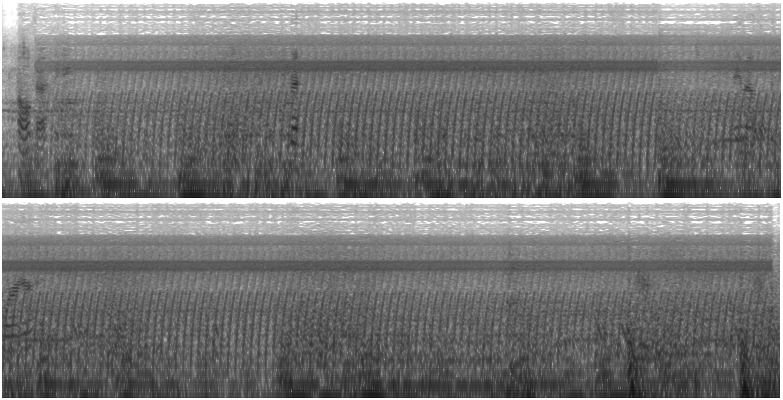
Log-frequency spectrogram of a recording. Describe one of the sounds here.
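Laser guns zap in rapid bursts.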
